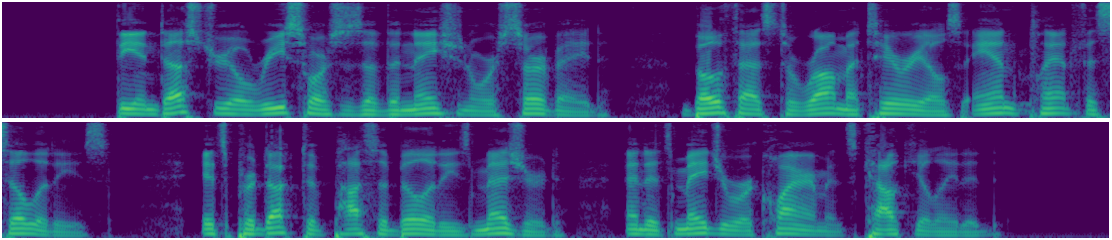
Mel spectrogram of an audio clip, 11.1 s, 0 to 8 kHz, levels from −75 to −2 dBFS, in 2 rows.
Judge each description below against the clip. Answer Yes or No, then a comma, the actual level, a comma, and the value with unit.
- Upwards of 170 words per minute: Yes, average, 180 wpm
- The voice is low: Yes, low, 115 Hz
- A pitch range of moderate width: Yes, average, 4.0 semitones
